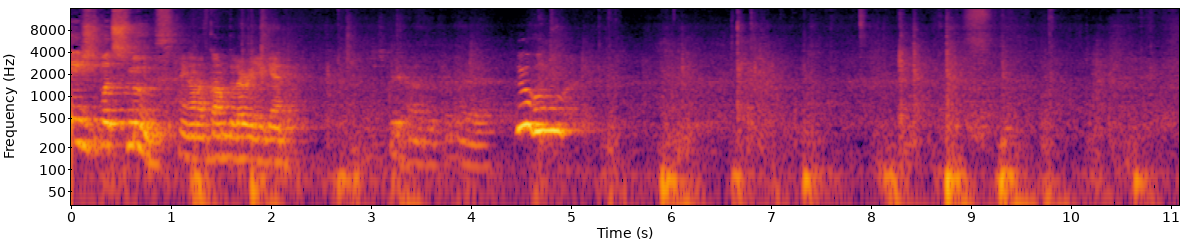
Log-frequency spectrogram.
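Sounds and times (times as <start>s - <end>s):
bare feet on wooden floor: 0.0s - 11.0s.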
